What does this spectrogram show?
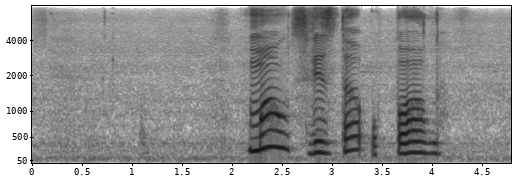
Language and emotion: Russian, sad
